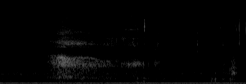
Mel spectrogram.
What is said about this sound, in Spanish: Un sorbo de vino, un sorbo devuelto.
